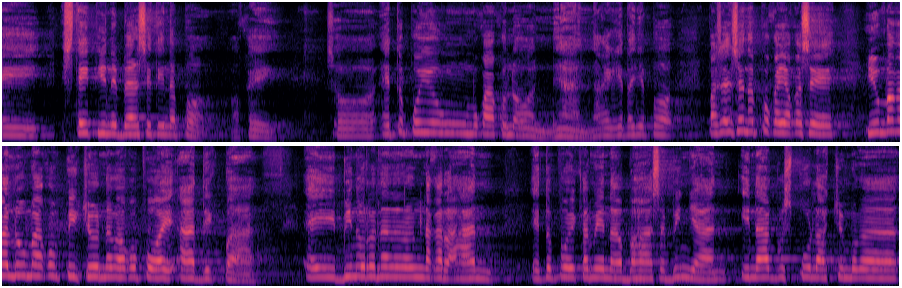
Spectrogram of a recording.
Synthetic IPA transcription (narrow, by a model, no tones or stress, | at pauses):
ɐjst̪ejt̪junɪbɛɹsɪt̪inɐpo̞ʔʔo̞ːkɛj | so̞ʔɛt̪o̞pojʊŋmʊkaːkonoʔo̞nɐjanːɐkɪkiːt̪̬ɐɲopo̞ʔpɐsɛnʃɐnɐpokɐjo̞kɐsɛjʊŋmɐŋaluːmɐkoŋpik̚t͡ʃʊɾnɐŋɐko̞poʔɐjʔaːd̪ɪk̚pɐ | ʔɐjbɪnʊɾɐnanɐɐŋnɐkɐɾɐʔan | ʔɛt̪̬o̞p̬oɐjkɐmɛnɐbɐɦasɐbɪɲjanʔɪnaːɡʊspʊlɐhat̪jʊŋmɐŋa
